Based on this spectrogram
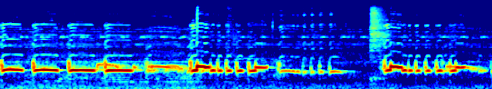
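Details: Zebra dove of the silver variety in lively song, with several steady, evenly pitched coos followed by rapid stuttering runs of short clipped notes, a pause, then another stuttering phrase beginning.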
